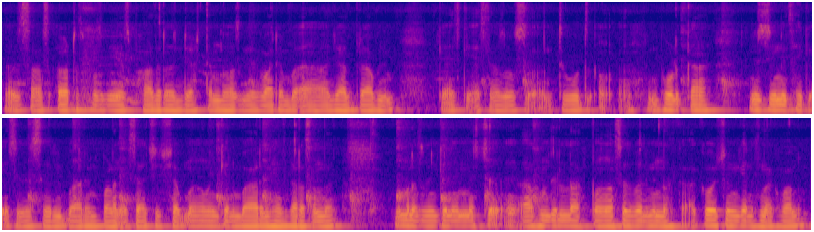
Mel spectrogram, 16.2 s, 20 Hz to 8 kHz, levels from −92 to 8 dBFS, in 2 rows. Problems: background sounds at intervals, background conversations at intervals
